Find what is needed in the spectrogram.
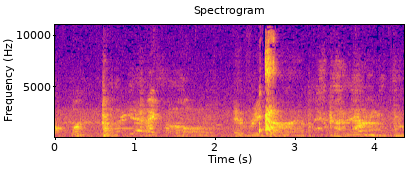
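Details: Dog (Mira) sitting in her chair: a few brief, sharp gulping clicks at irregular intervals in a quiet room; hiccups.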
